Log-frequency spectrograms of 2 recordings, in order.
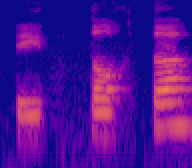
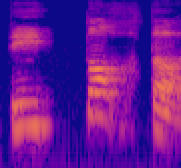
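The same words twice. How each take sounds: First: Die Tochter, slow again, Tochter rising; slow German. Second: Die Tochter, very slow, Tochter falling; slow German. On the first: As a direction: die Tochter drawn out, ending up. (die Tochter धीमे, उठती आवाज़ में) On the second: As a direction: die Tochter drawn out for the class. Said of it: "और अब देखो". (die Tochter धीमे-धीमे, गिरती आवाज़) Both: Shown as a demonstration.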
